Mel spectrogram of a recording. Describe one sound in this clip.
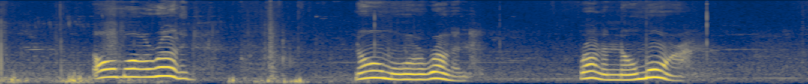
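A boy calls out in long, sing-song tones.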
